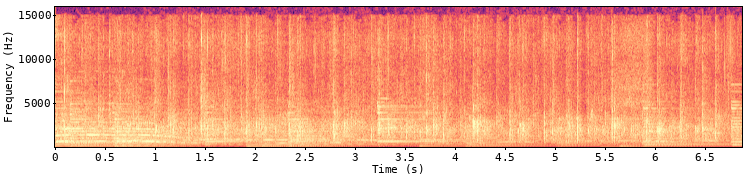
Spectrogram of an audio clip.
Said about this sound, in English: So we're going to clap our hands and say we present the Lord Jesus Christ tonight. If he walked in here, how would you clap? If he come cascading down the banister rail of glory, how would you applaud that?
